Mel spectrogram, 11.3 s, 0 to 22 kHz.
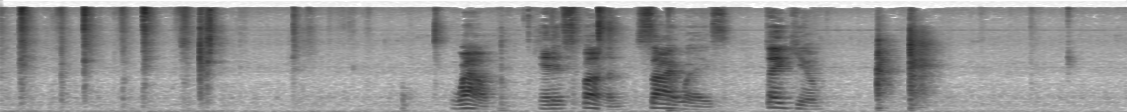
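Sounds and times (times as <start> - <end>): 
tarot cards shuffling: 0.0 - 3.8
speech: 4.5 - 8.3.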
